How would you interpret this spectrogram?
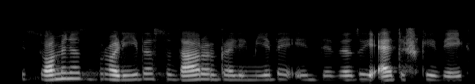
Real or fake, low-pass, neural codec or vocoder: real; 5.4 kHz; none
